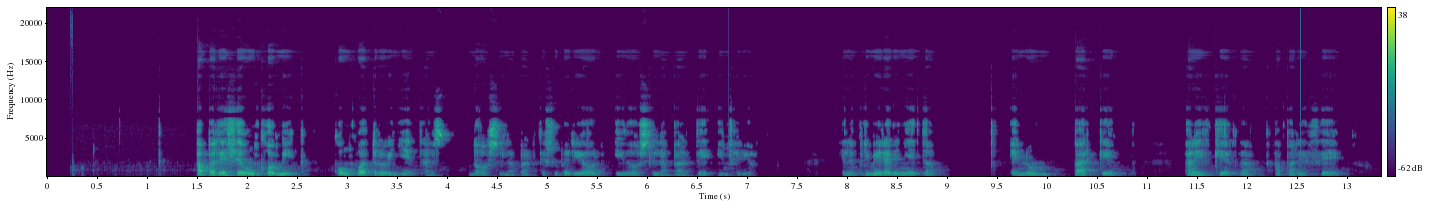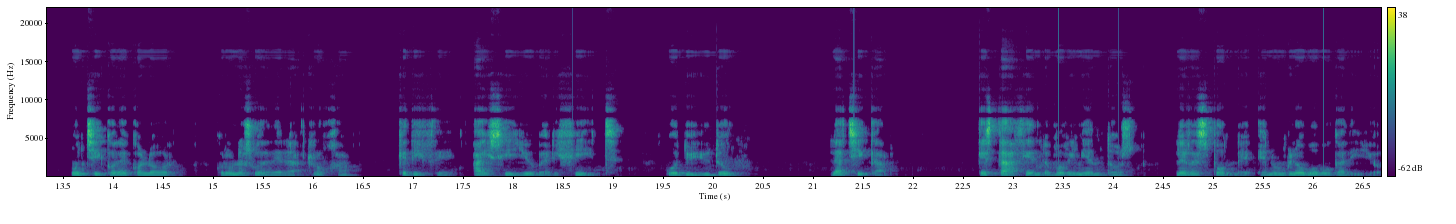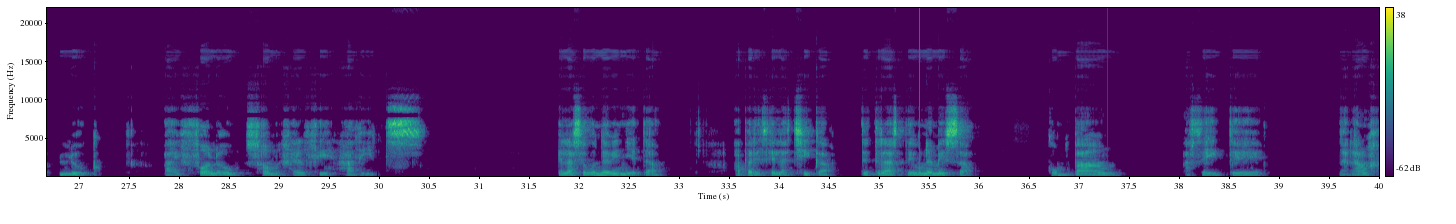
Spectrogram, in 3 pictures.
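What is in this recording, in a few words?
count to five in french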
